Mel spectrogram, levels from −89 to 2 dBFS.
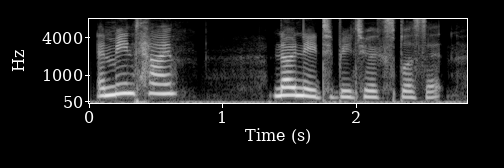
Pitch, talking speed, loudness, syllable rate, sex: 265 Hz, 150 wpm, -16 LUFS, 6.3 syllables/s, female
